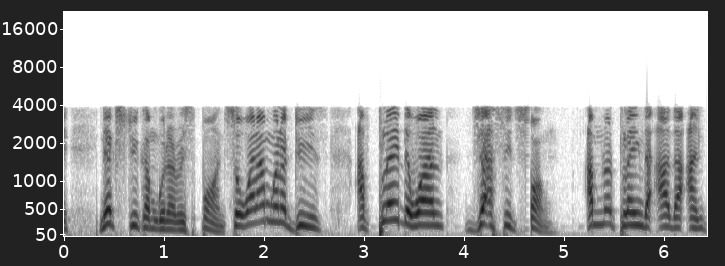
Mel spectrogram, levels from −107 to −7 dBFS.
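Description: At 4.62 to 4.68 s, packet loss with pitch repetition leaves a 60 ms gap, consistent with three 20 ms packets. The receiver repeats the last pitch period and fades it out, producing a brief held buzz. A spectrogram shows frozen, flat harmonics, and the waveform shows identical cycles decaying in level.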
